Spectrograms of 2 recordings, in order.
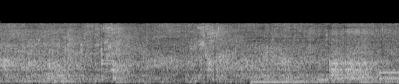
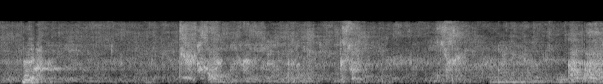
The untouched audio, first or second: first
